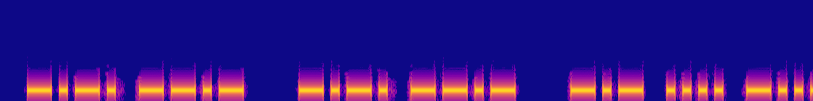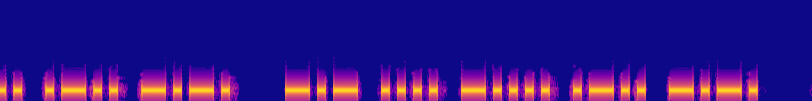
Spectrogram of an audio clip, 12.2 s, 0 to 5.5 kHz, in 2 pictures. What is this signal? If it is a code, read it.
Morse code, heard as a keyed tone, about 20 wpm, 600 Hz. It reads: CQ CQ KH6LC KH6LC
